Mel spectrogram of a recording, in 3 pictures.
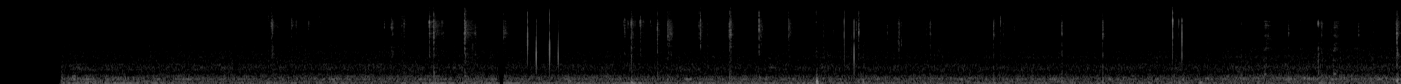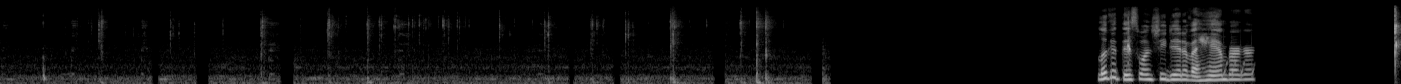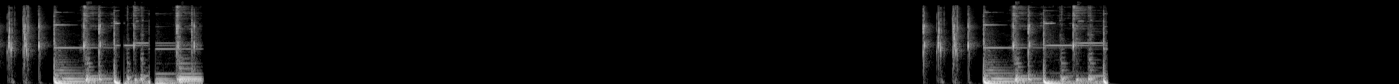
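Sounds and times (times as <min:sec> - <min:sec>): low steady hum: 0:00.6 - 0:21.2.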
